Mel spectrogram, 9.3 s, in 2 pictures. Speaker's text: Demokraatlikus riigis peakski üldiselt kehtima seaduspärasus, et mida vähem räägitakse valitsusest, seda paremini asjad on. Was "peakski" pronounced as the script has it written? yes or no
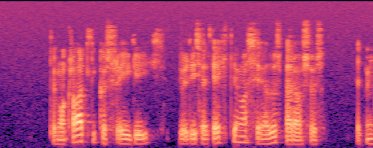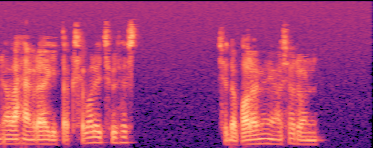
no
